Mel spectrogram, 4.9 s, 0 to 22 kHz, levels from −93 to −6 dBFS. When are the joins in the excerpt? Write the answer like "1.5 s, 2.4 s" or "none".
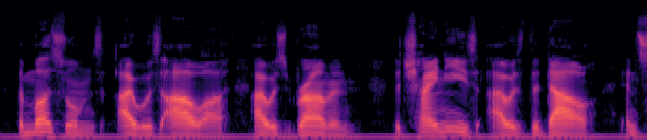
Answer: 1.9 s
